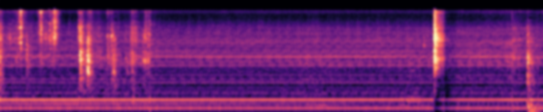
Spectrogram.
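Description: Steady electrical mains hum, with a few light clicks and a sharper tap a little past four seconds in.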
